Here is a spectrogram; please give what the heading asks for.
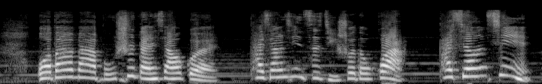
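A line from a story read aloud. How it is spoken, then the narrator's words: Childlike shout. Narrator (Chinese): 用稚气的声音对着观众大喊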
